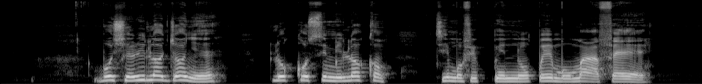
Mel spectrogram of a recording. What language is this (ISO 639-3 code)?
yor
